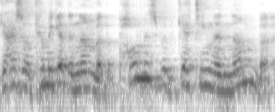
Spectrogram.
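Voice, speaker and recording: Amid audible room echo, a man talks at a high pitch. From northern England, Northumberland. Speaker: dating coach. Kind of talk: livestream coaching talk. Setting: live video stream. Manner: fast.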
